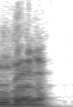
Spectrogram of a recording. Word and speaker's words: Ravenna: Ravino. – Ravenna. Ravenna. – Ravenna. – it's Ravenna.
